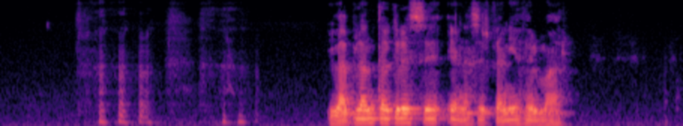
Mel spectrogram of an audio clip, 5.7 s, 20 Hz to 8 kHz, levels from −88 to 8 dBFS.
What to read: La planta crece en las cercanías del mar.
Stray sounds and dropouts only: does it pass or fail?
fail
